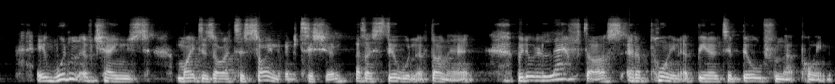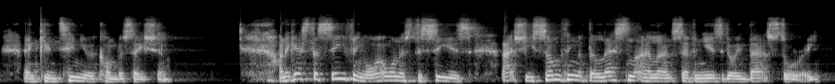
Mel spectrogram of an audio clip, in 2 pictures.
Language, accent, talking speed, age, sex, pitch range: English, British, 230 wpm, 30-49, male, 145-190 Hz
